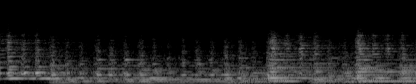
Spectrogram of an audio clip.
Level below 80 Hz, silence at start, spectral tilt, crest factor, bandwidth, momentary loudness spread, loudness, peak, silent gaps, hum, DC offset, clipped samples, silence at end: -58 dBFS; 0 s; -8 dB/octave; 16 dB; 8.4 kHz; 7 LU; -37 LUFS; -20 dBFS; none; none; under 0.1%; under 0.1%; 0 s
